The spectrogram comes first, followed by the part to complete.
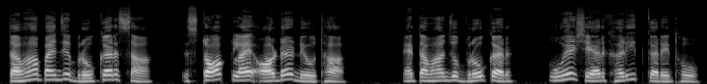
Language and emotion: Sindhi, neutral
